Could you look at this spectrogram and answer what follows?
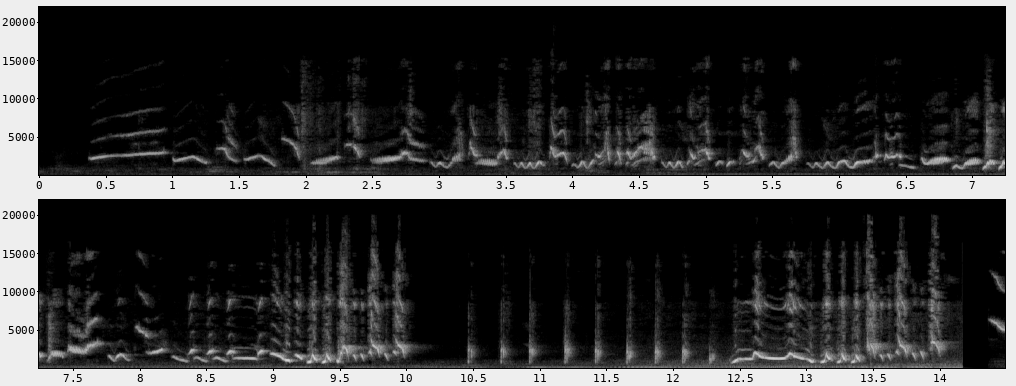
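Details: White-rumped shama lure song with the 'cess plengg' style, used to rouse other shamas into singing: a long, loud, varied stream of whistled slurs and chirps, then rapid clicking bursts and sharp rising whistles, over a low background hum.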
